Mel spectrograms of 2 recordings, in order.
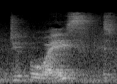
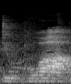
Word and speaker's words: DuBois: to me um this is and du Bo is pronounced Duo and not Dubois initially um he's from hugenot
